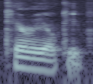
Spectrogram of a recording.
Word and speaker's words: karaoke: You'd think if you walk into a karaoke place and say, ni, which means two, and karaoke or karaoke, which is the probably the more proper way to say it. – Somewhat more right pronunciation, that someone could infer that these two people would like karaoke.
